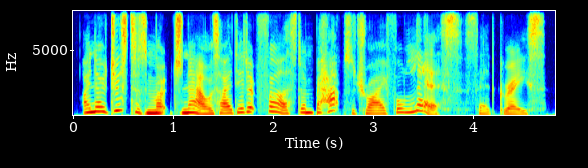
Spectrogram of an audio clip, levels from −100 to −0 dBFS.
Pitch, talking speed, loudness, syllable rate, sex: 265 Hz, 225 wpm, -16 LUFS, 4.7 syllables/s, female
